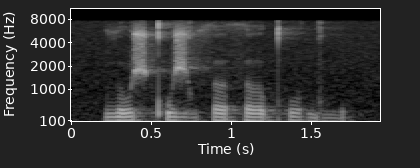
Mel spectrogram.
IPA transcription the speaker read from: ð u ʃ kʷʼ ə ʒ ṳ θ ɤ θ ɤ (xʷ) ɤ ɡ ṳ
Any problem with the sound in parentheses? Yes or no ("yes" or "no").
yes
